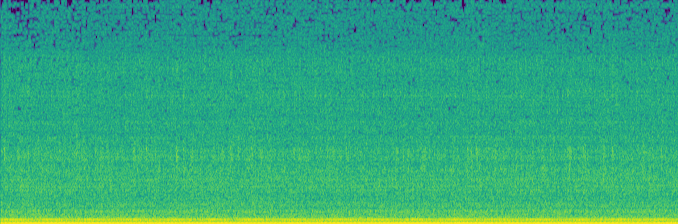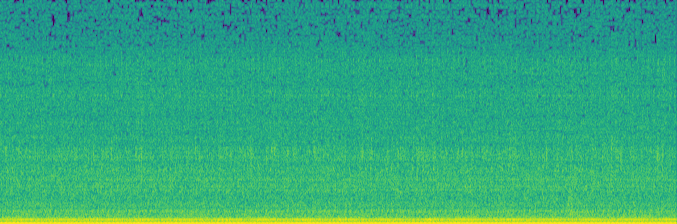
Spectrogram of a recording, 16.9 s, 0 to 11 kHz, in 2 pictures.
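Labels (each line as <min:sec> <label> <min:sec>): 0:00.0 Loud mechanical sound of an idling non-electric vehicle. 0:16.9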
